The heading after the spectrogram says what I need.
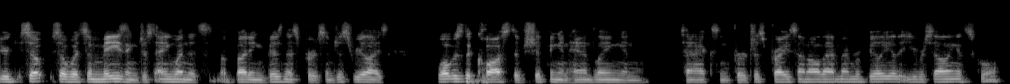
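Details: Adult male speaker; fluent conversational speech.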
